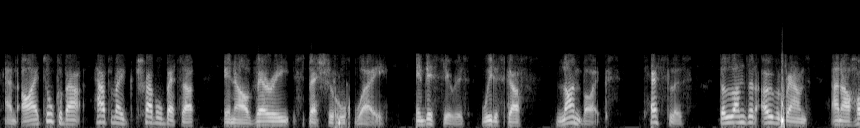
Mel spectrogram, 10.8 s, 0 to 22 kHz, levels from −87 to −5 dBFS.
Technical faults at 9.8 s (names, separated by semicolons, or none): GSM full-rate codec; GSM bit errors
